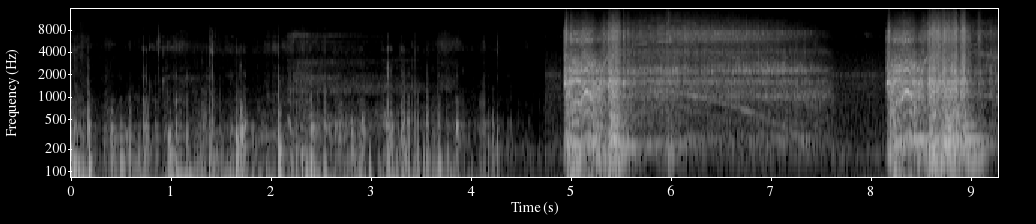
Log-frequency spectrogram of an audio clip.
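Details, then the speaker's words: Starter on a 2004 Ford F-350 with a swapped 12-valve Cummins diesel, worsening over about two months: two harsh grinding bursts while cranking, engine not catching; starter failing, replaced with a 6.4 starter. "it's really it's bit the dust as of now and i'll uh i'll set this camera up over here and i'll get in there and start it and you can hear what it's doing it's uh it's making some very awful"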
